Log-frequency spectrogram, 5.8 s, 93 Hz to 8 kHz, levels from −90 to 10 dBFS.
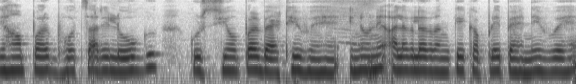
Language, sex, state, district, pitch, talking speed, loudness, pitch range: Hindi, female, Chhattisgarh, Raipur, 195 Hz, 195 wpm, -15 LUFS, 185-195 Hz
